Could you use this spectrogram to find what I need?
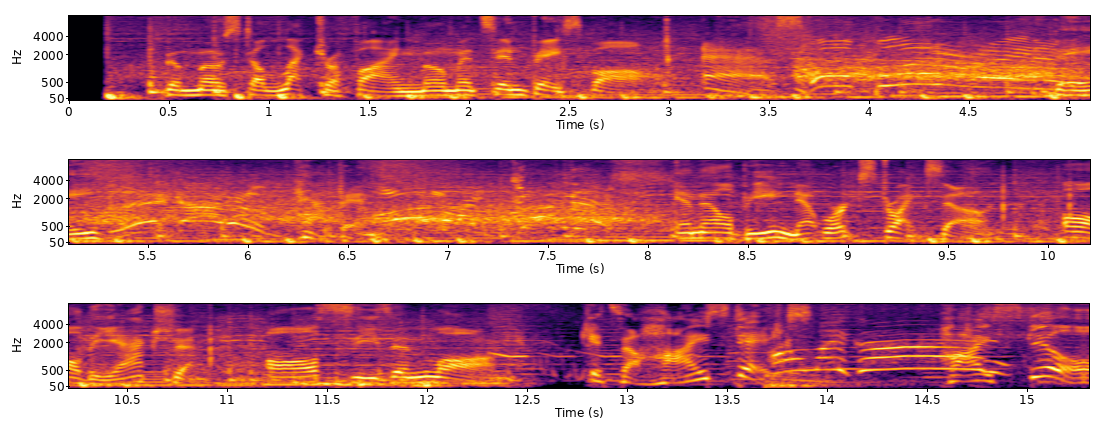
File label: Promo VO; Promo “Coming up next….” “Don’t miss this exciting episode….” “Tonight at 8pm Central…”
